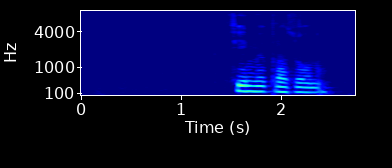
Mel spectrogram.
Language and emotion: Russian, neutral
